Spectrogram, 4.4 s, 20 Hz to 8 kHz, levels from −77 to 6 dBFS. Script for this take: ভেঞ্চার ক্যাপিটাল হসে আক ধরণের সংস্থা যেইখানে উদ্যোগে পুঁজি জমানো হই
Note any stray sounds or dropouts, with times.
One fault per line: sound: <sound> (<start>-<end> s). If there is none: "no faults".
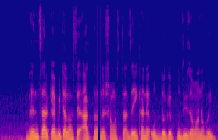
sound: dropout (1.9-2.0 s)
